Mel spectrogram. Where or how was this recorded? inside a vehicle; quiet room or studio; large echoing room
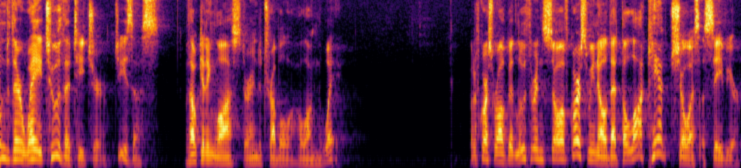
large echoing room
